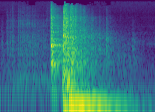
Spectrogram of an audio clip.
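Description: A door swings shut with a single heavy thud, fairly loud, its low boom lingering briefly before fading into a quiet, empty room. No one speaks.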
